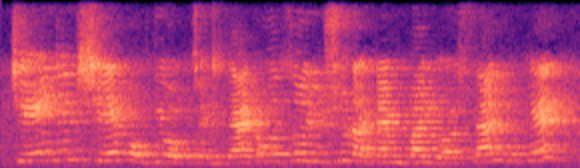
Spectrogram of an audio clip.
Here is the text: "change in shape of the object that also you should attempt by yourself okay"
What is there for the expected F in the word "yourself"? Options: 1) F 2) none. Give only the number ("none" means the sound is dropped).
2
